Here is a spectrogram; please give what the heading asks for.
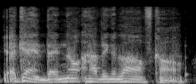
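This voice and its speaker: A man's voice: medium pitch, fairly even intonation, normal speed, fairly bright tone, breathy edge, no echo. A man chatting casually as a radio host, teasing and joking, often close to laughter. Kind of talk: casual comedic radio chat.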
